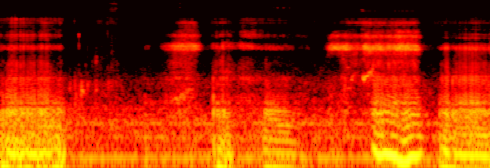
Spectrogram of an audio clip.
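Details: Fawn Cane Corso puppy, two months old, asleep and snoring: continuous rough, low, wheezy breathing with snorts, growing louder near the end, over a faint steady background hum.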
